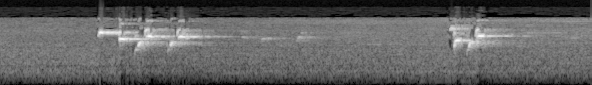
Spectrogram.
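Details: European goldfinch in ghoroub song style: two brief bursts of sharp, high tinkling twitter notes about two seconds apart, with soft background hiss between them.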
